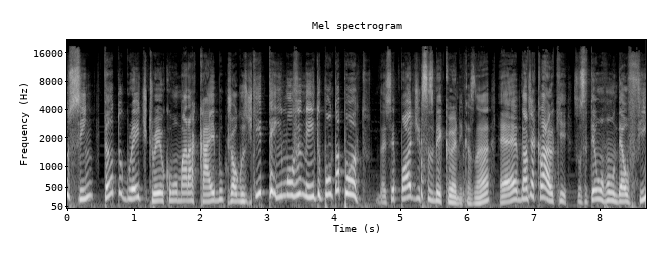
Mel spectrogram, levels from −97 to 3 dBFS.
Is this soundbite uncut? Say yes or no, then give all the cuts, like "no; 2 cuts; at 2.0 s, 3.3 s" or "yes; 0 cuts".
no; 5 cuts; at 1.2 s, 2.4 s, 2.8 s, 5.3 s, 6.9 s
